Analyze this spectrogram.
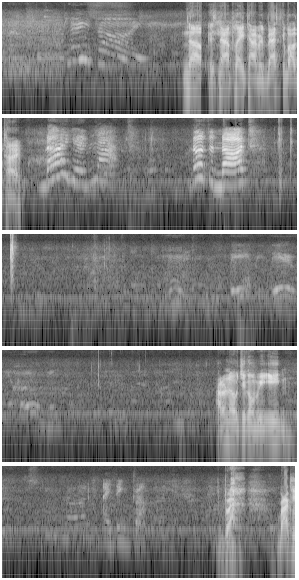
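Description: A young girl talks and sings excitedly close by.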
